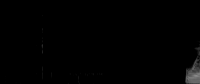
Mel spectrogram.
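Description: Near-silent room tone broken by a single faint, sharp click a little under half a second in.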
